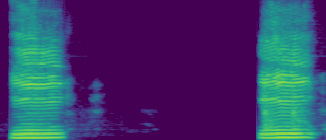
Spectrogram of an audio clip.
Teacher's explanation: थोड़ा सा इसको जोर से यानी थोड़ा लंबा खींच के बोलेंगे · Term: दीर्घ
